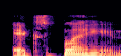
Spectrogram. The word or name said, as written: explanator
